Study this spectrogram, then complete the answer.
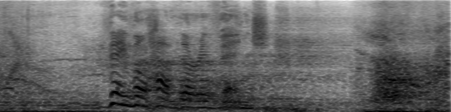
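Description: A young woman speaks gravely.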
